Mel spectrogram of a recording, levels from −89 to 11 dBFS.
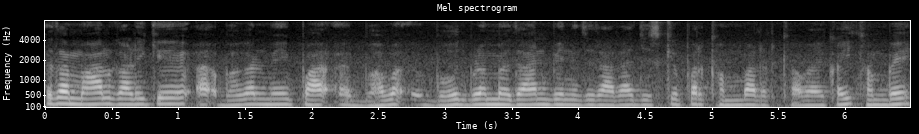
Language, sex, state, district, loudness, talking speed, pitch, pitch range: Hindi, male, Maharashtra, Chandrapur, -19 LUFS, 250 wpm, 175 Hz, 165-185 Hz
